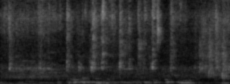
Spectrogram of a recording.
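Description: Soft, repeated cooing from a Turkish pigeon fancier's loft bird, a Limoni pigeon, rising in a few low warbling phrases close by with faint loft rustle in the background.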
